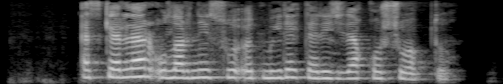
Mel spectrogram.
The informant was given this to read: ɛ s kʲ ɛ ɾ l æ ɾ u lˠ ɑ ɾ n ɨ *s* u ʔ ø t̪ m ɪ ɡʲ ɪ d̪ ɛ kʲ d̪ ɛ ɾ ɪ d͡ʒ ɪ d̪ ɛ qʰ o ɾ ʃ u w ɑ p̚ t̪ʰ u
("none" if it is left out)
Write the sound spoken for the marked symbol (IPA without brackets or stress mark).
s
